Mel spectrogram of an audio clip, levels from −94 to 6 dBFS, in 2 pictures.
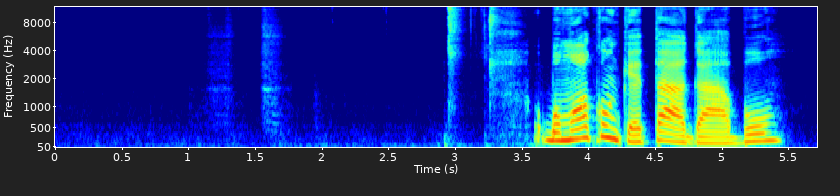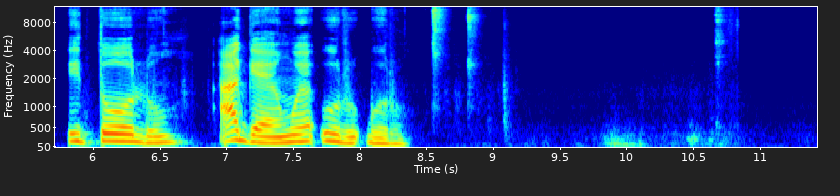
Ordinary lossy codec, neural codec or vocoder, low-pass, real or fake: none; vocoder, 24 kHz, 100 mel bands, Vocos; none; fake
